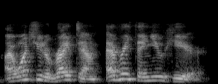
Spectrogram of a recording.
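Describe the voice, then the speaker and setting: Woman acting urgent fugitive hero, bright and swooping. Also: lowish voice, animated, fast. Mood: insistent, commanding. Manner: urgent, commanding. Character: Richard Hannay, determined man on the run. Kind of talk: radio play acting. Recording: dull lo-fi virtual recording.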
